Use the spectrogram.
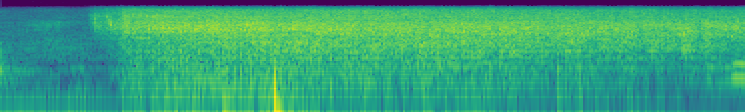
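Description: Fish dropped into already-hot oil in a pan, bursting into a loud, steady frying hiss that starts abruptly about half a second in and continues without a break, close to the microphone.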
